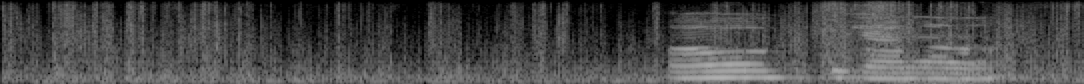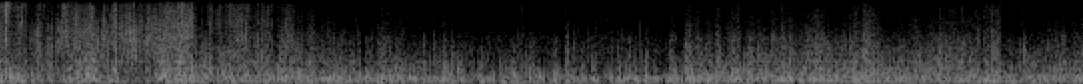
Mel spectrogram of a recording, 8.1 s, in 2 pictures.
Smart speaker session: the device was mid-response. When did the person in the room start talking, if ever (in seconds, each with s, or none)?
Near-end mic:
2.5 s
